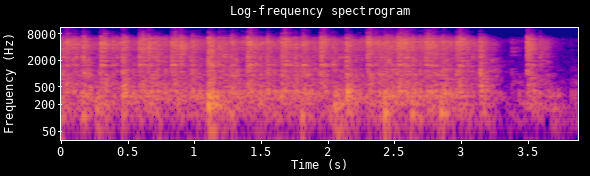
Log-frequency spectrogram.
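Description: A sewing machine runs steadily as it stitches a collar strip (patti) onto a kurti neckline. It makes a close, fast, continuous rattling hum that eases off briefly near the end.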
